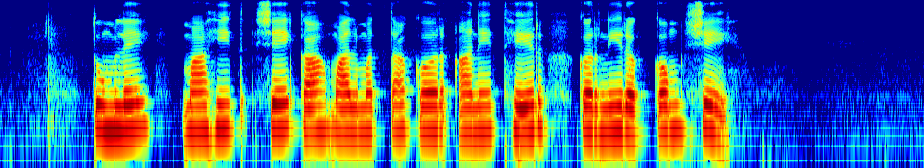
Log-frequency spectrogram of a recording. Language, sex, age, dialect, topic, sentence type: Marathi, female, 31-35, Northern Konkan, banking, statement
